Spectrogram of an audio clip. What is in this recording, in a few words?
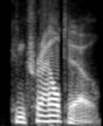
"contralto", American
